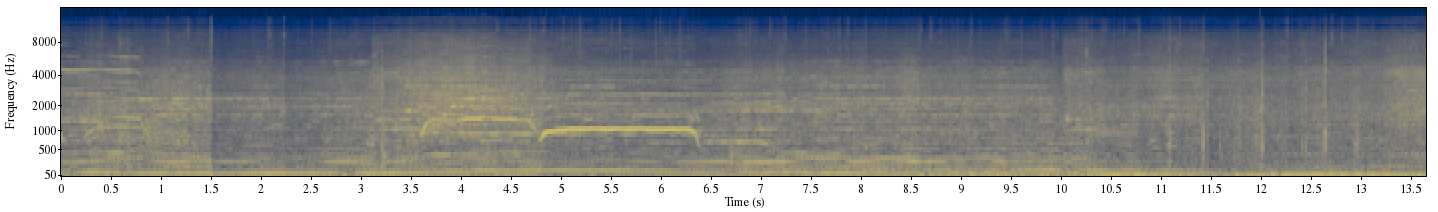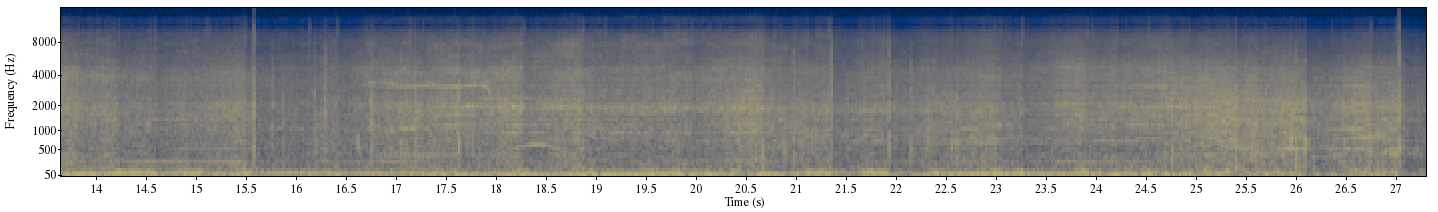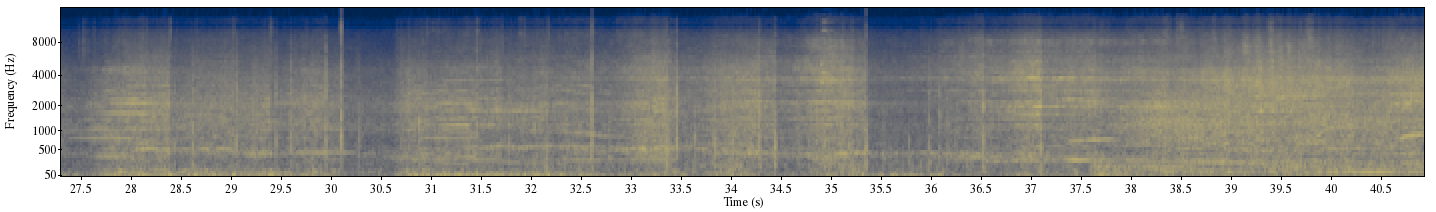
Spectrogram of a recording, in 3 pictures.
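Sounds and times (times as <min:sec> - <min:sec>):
fireworks booming rumble: 0:08.6 - 0:40.9
fireworks cracks and pops: 0:10.8 - 0:40.9.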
